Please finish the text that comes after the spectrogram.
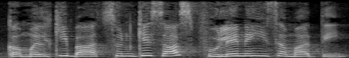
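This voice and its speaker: High-pitched woman narrating a story. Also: moderate pace.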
